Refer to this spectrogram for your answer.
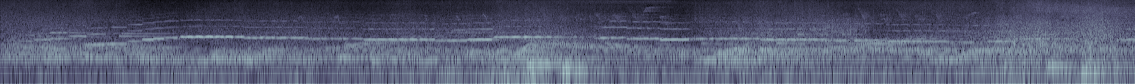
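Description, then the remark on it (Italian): A steady wash of sea waves at the shore in Grenada fills the background, with drawn-out tonal lines gliding above it like song or synth. No voices. “È tempo di fare il mio primo bagno da quando sono tornata in mare, questo mare.”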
